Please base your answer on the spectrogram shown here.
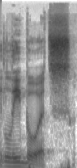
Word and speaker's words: Lebowicz: And his name is Lebowicz. welcome to the Jewish Link. Thank you. Shkoyach on the pronunciation.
